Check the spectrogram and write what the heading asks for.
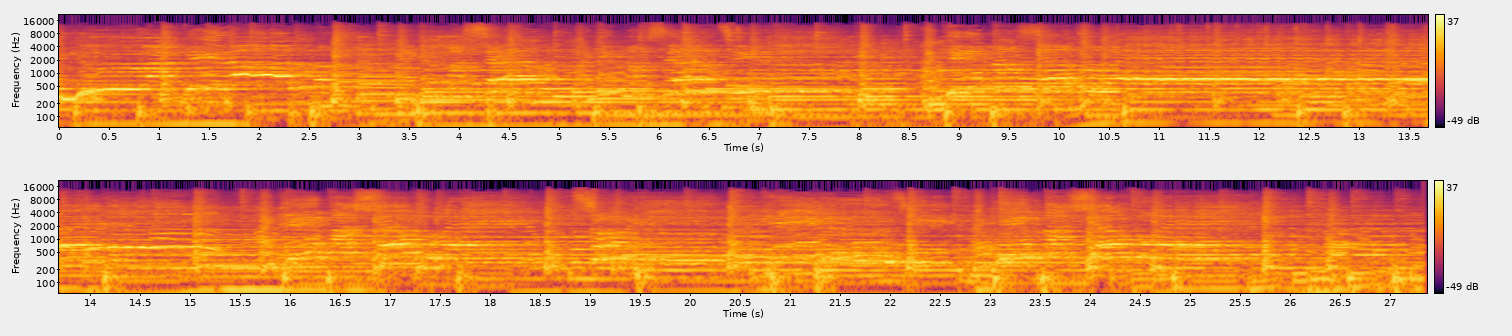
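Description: Live gospel worship music: a woman singing lead into a microphone over electric bass and a drum kit.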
